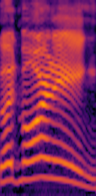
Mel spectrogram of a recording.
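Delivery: full-out, loud, high-pitched shouting. Repeating good morning to Gramps, who asked to speak louder, yelling. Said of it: "you don't have to yell".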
